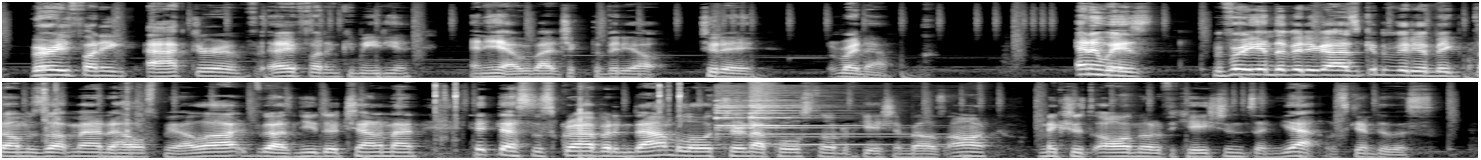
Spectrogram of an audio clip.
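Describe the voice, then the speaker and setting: A man's very fast speech with ordinary pitch variation and big swings in loudness, faint music in the background. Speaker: reaction video creator. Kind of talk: casual vlog chat. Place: home room.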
